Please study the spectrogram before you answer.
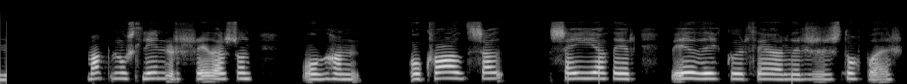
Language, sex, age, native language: Icelandic, male, 18-19, Icelandic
